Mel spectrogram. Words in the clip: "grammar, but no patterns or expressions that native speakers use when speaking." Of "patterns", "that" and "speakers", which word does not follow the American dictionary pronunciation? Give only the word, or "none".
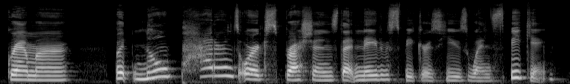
none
